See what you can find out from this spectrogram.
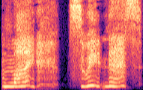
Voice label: hit, en; Cookie Run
